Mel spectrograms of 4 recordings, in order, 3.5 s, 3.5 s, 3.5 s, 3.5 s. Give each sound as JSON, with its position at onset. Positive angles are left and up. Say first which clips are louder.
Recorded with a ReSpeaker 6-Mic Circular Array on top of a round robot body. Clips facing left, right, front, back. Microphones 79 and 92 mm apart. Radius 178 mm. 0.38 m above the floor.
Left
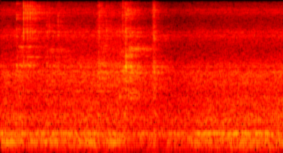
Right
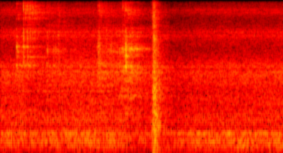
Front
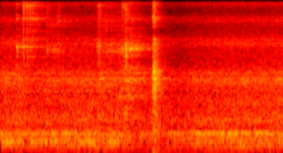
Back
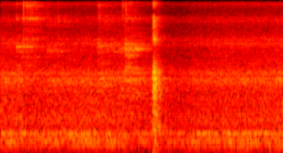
{"t": 0.2, "sound": "a dropped coin", "louder": "left 2 dB, front 3 dB", "azimuth_deg": 15, "distance_m": 5.5}
{"t": 1.9, "sound": "a whoosh", "louder": "right 9 dB, back 1 dB", "azimuth_deg": -100, "distance_m": 1.2}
